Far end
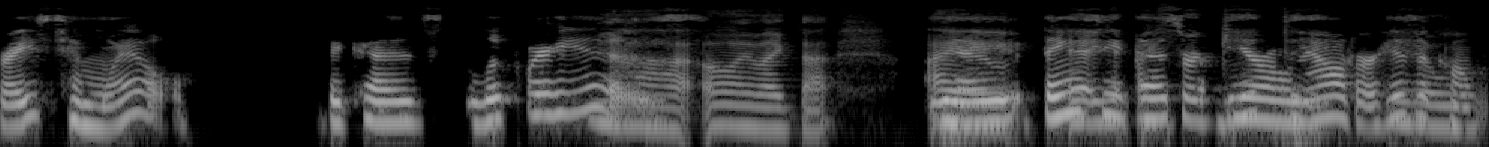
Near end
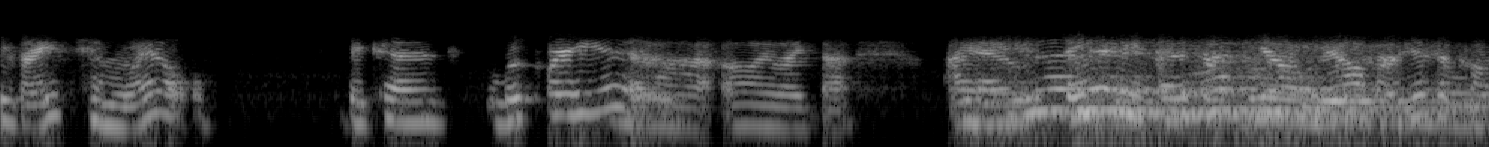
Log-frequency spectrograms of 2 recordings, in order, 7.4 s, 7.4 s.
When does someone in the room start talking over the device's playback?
5.0 s

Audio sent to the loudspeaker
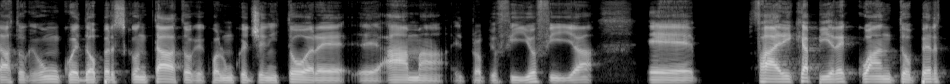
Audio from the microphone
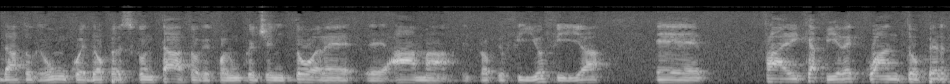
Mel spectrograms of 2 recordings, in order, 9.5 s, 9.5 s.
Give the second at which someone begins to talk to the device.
none

